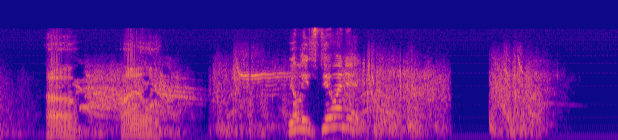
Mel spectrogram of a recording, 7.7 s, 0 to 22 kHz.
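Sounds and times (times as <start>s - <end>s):
speech: 0.6s - 4.8s
gunshots from a gun fired in a film scene: 1.8s - 7.0s.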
